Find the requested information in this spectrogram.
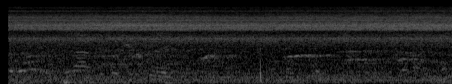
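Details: Cicadas chirping in the garden of the Punta Cana Resort on Mallorca on 31 August 2019; a steady, dense, hissing buzz fills the high range without pause, with faint softer sounds underneath.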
